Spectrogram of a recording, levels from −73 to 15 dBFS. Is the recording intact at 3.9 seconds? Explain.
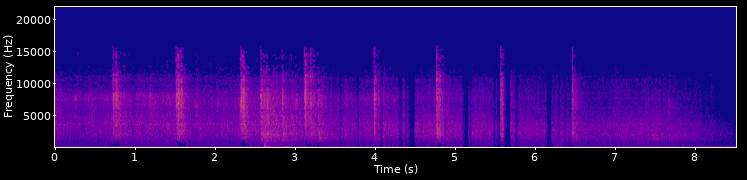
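No. At 3.9 seconds the audio sits inside a run of repeated packet loss, from 3.55 to 4.51 s. Seven gaps occur, the longest 78 ms. Each is patched by extending the previous sound. About a quarter of the span is concealed, so it sounds choppy and robotic.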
